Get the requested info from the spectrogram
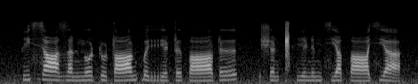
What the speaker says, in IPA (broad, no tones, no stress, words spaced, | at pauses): t̪isʲzɑː zaɳno ʈuʈɑːɳɓə rʲɘːʈɘ t̪ɑːʈɘː | ʃəːɳǁʰiːɳinsʲɑ t̪ɑːsʲa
